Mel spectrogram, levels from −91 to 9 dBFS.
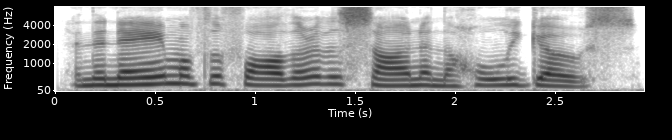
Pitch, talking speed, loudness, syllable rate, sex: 225 Hz, 245 wpm, -16 LUFS, 5.1 syllables/s, female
